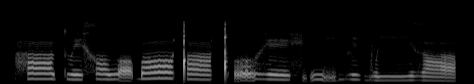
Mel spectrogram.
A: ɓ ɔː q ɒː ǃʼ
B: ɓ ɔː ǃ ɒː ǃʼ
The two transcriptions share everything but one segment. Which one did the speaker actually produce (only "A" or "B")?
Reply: B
